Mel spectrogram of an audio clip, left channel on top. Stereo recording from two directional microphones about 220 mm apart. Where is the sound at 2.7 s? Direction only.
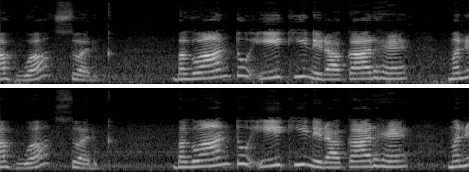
30° left (ahead or behind).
